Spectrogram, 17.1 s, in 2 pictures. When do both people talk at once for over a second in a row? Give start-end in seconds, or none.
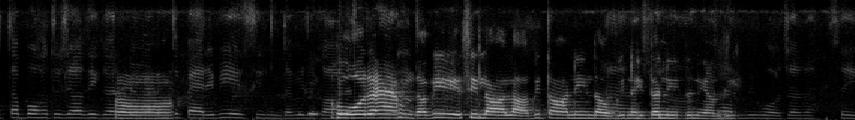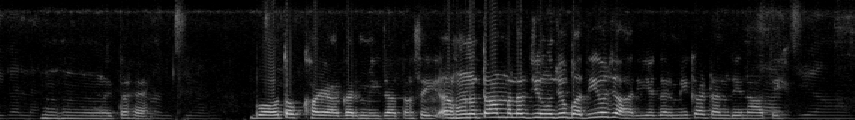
none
